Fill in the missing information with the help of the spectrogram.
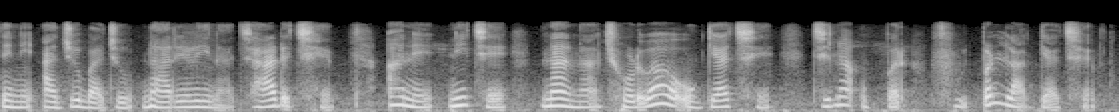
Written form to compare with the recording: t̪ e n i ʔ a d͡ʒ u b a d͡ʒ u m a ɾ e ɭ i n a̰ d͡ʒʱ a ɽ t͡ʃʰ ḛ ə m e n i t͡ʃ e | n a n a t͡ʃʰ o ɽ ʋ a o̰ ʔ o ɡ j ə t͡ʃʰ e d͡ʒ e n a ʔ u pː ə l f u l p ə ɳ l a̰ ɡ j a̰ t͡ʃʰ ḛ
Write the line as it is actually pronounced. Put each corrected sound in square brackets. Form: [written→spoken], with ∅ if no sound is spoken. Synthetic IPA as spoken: t̪ e n i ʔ a d͡ʒ u b a d͡ʒ u [m→n] a ɾ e ɭ i n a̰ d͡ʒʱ a ɽ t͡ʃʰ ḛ ə [m→n] e n i t͡ʃ e | n a n a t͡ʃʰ o ɽ ʋ a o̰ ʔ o ɡ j [ə→a] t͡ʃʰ e d͡ʒ e n a ʔ u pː ə [l→ɾ] f u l p ə ɳ l a̰ ɡ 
